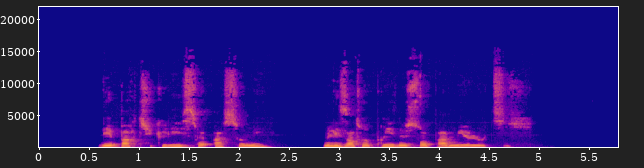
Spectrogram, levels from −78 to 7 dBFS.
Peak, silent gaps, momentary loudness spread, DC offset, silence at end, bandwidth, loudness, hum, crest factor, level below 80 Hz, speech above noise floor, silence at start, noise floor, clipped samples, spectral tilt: -8 dBFS; none; 9 LU; under 0.1%; 0.9 s; 15 kHz; -24 LUFS; none; 18 dB; -60 dBFS; 65 dB; 0.6 s; -88 dBFS; under 0.1%; -5 dB/octave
